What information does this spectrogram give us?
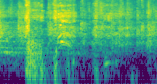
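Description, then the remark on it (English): A crowd claps and shouts glory to God in a loud, dense burst of noise, with heavy thumps and scattered raised voices blending together, then tapering into a steady roar. “Clap your hands and shout glory to God.”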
